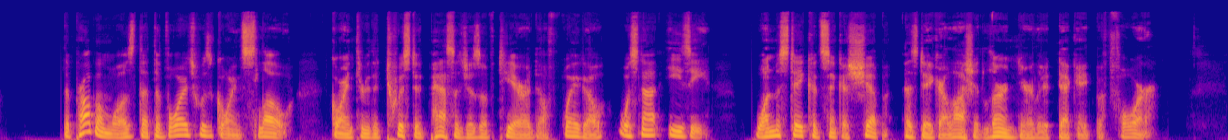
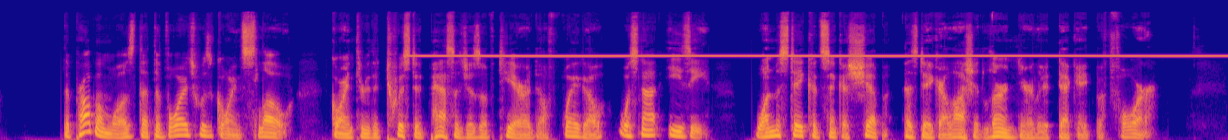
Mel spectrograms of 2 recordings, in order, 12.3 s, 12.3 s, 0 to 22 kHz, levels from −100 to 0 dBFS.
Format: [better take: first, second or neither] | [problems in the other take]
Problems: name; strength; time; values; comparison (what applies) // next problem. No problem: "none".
first | high-pitched whine; loud; from 4 s on; 4 kHz, 5 dB below the speech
